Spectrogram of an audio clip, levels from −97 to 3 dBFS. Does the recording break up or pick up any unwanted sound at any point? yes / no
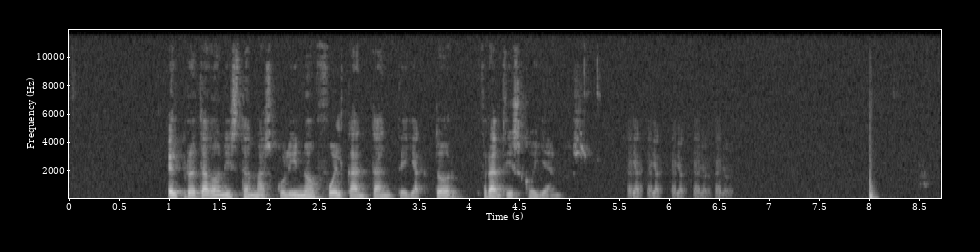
yes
